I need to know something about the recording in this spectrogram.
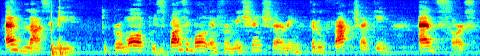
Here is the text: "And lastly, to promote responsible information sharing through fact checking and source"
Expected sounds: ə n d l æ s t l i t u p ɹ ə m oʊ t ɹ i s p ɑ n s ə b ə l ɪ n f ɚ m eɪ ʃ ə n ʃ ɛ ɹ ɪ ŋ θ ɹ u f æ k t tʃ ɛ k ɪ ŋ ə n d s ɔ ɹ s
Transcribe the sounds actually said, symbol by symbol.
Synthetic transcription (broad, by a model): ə n d l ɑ s t l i t u p ɹ ə m oʊ t w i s p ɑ s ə b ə l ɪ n f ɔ m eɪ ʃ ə n ʃ ɛ ɹ ɪ ŋ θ ɹ u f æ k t tʃ ɛ k ɪ ŋ ə n d s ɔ ɹ s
